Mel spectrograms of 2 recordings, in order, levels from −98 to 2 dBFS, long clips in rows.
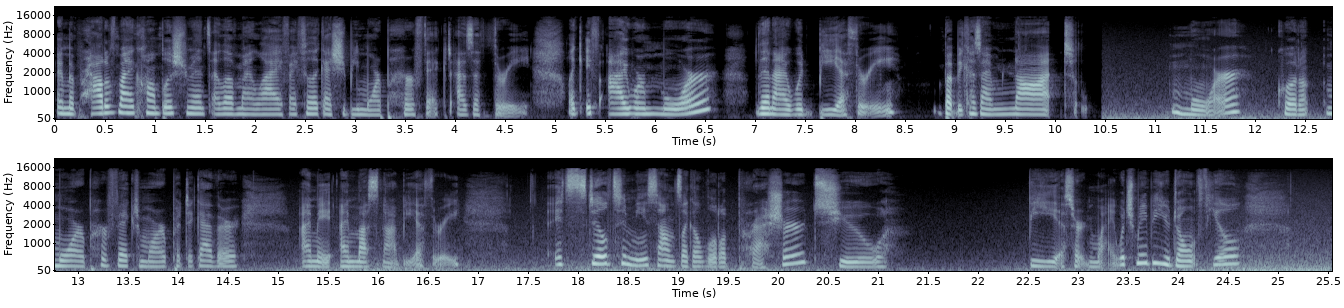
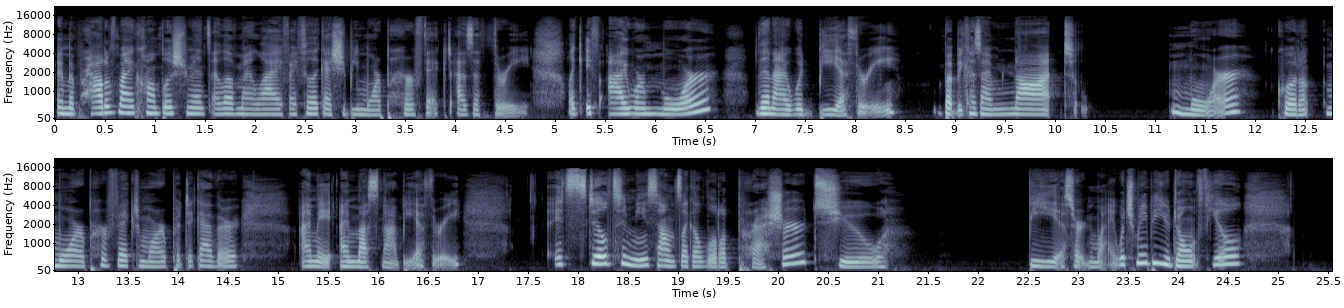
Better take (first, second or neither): second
